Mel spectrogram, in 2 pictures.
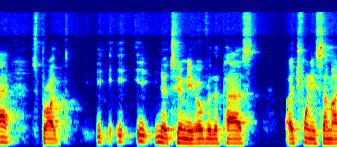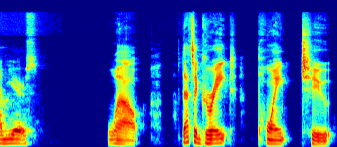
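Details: Adult man who stutters, speaking in a real podcast interview; stuttering.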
